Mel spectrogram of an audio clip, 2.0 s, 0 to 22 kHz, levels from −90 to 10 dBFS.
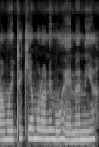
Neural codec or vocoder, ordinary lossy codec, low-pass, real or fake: vocoder, 44.1 kHz, 128 mel bands, Pupu-Vocoder; none; none; fake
